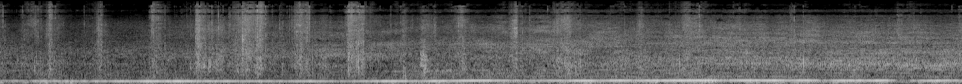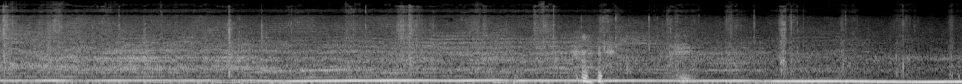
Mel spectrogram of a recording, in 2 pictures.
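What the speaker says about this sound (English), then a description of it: "I can hear four-wheelers or ATV, whatever it is." ATVs or four-wheelers run along an off-road trail near a hiking path, their engines holding a steady drone that rises and falls as they move, loud and close, with no voices.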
